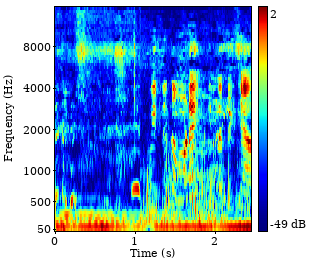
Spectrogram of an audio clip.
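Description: People's voices talking and laughing over a steady low drone, with higher, bending voices after about a second.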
